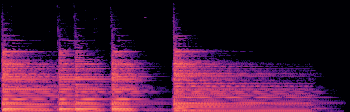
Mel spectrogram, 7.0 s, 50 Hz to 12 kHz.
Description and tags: piano charge 3
Playing hard on the lower registers of an upright piano. Mics were about two feet away. Variations.
doom, low-register, piano, play-hard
